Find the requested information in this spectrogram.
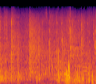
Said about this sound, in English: Hey, she's running. She's running. She just ran downstairs.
